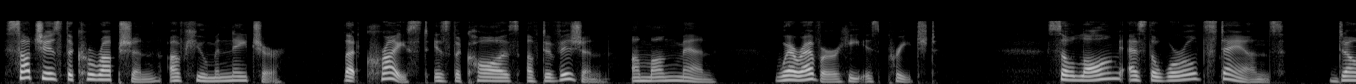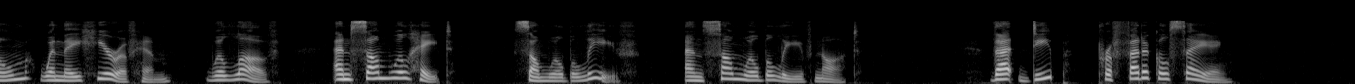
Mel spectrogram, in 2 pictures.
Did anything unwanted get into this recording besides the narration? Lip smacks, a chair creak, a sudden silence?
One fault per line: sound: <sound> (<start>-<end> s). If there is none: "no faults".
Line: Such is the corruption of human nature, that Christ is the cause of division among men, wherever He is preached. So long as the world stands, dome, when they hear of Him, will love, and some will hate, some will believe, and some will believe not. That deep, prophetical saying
no faults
